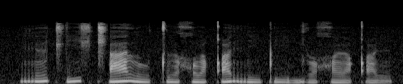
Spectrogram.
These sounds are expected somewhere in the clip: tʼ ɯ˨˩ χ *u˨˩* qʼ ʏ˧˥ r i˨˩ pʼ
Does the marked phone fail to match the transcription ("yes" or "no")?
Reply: no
